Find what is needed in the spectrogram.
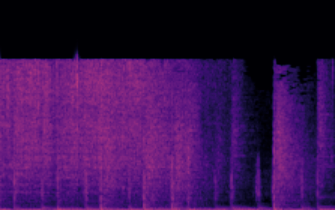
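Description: Fine dry sand pouring in a stream into a plastic bottle onto a layer of charcoal: a steady hiss that fades near the end, with background music underneath.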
